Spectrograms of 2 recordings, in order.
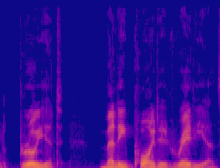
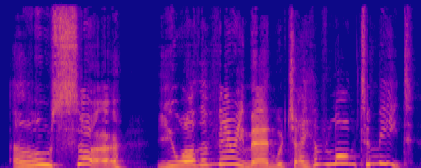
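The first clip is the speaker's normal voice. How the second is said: high, loud, excited cry of a nervous little man; eager cry; 8 dB louder than usual. A narrator's reading. Nervous clerk greeting the detective, high excited cry. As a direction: reach out to him with trembling eagerness. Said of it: "cried the little fellow".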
